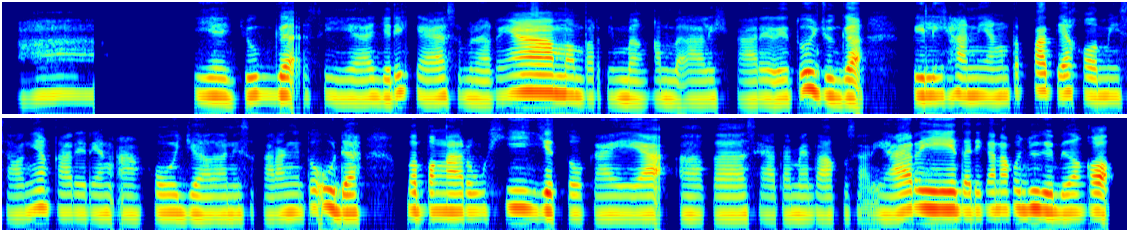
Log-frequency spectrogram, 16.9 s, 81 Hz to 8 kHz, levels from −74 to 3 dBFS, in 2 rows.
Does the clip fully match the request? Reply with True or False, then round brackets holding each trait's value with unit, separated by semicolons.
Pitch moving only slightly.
True (2.1 semitones)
